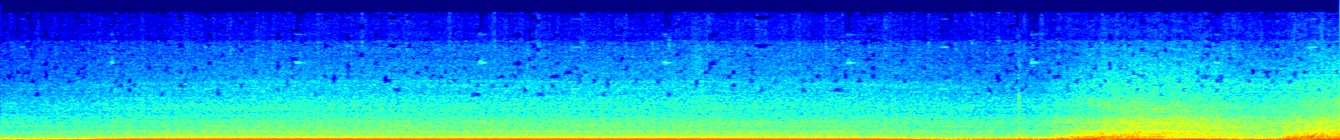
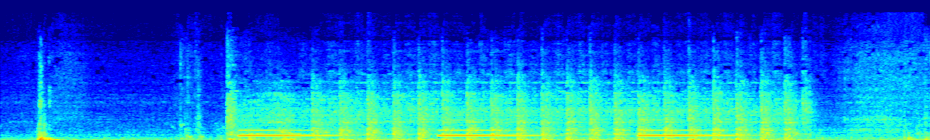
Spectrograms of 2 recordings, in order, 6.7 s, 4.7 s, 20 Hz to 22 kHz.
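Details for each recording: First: 2011 Hyundai Genesis 3.8L, after a crank-no-start fuel pump repair and fuel supply line refit: catches and settles into a smooth idle, then revs up and down cleanly; runs healthy. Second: 2011 Hyundai Genesis 3.8L, crank no start, battery on charger: steady even starter cranking for about three seconds, never fires or catches; failed fuel pump delivering no fuel.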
